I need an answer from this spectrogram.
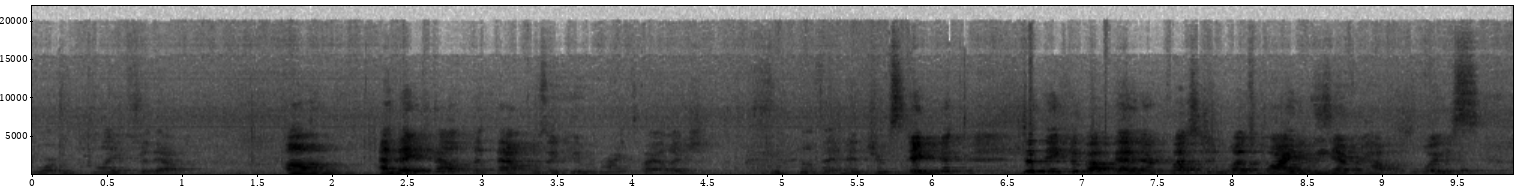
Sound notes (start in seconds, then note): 4.8 laughter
